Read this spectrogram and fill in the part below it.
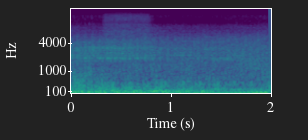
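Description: A bus engine idles nearby with a low rumble.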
